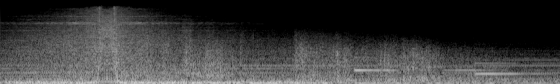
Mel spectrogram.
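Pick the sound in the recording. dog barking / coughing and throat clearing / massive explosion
massive explosion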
